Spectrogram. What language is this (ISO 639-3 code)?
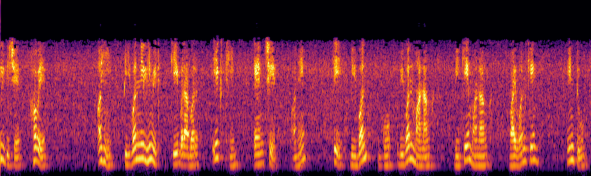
guj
